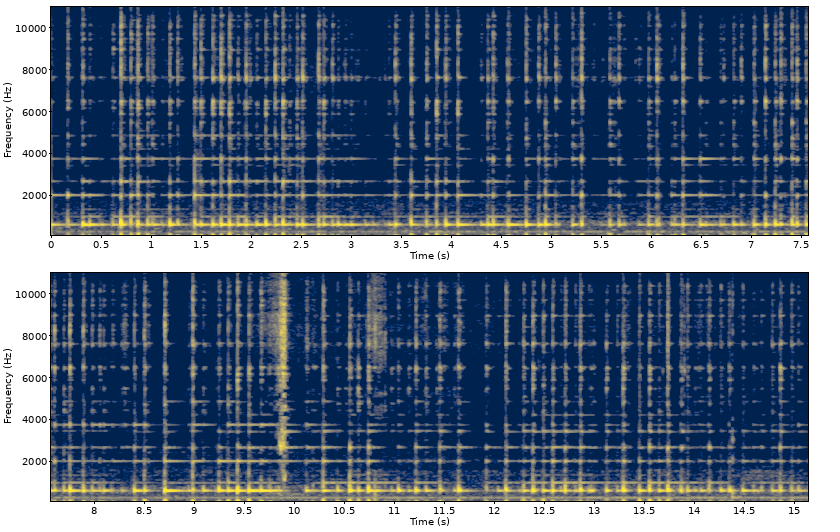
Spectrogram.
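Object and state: Stainless steel bowl.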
